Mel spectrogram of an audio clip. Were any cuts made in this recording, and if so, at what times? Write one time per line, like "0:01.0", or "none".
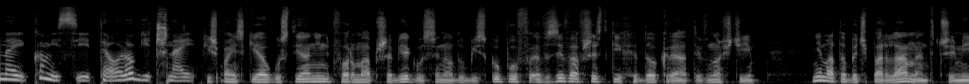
0:03.3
